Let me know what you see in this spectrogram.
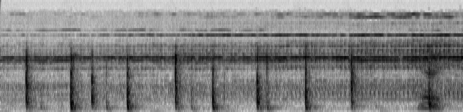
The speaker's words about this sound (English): Right here, under the floor. I'm standing over it. The suitcase. What's that? That nothing. Nothing at all. What's an alarm clock doing under your floor?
